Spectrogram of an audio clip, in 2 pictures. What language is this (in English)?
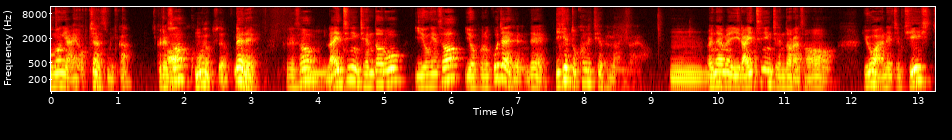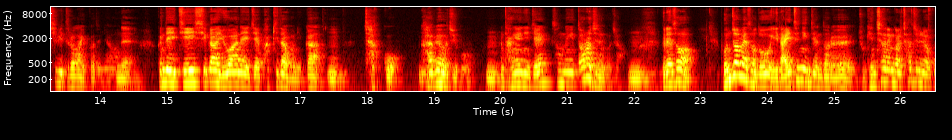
Korean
